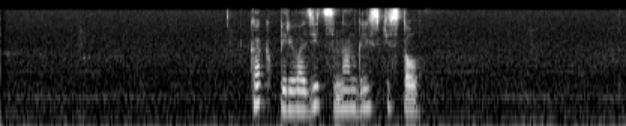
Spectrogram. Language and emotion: Russian, neutral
